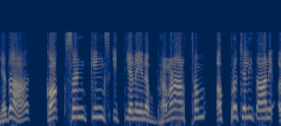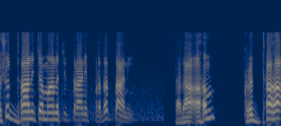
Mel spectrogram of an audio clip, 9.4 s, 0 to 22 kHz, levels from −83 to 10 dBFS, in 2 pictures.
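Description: The whole clip carries 4-bit ADPCM compression, and the damage is heavy. Each sample is coded as a small step from a prediction, so a gritty hiss rides on every loud passage. Sharp attacks smear. Nothing sounds above 7.7 kHz, which fits a 64 kbps stream.

From 5.67 s to 7.43 s, the sound turns duller and boxier, with nothing above 5.6 kHz. The level drops by about 5 dB. A faint new noise floor appears, well below the speech. The change is abrupt, with no gap. The likely cause is an input switched to a poorer device.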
